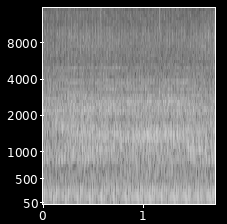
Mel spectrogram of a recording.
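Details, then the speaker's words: Flood-damaged Saleen #26 at auction: noisy idle with fast regular low clatter under a loud hiss; suspected supercharger, possibly sucked up water; otherwise sounds mostly good, source not confirmed. "it makes me wonder if this thing has sucked up water cuz that's uh that's awful"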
